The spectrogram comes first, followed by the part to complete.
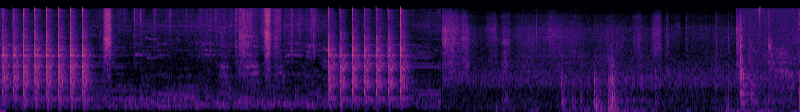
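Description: Rapid metallic tapping of a mallet knocking a galvanised hubcap onto a wheel hub, dying away after about five seconds.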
